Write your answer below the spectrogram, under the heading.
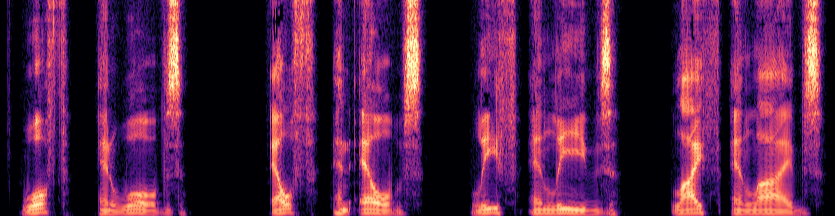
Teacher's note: the unvoiced F in that environment became voiced, since it was now surrounded by voiced sounds on each side. So that's just a fancy linguistic way of saying that the F sound switched to a V sound in those plural versions because that plural ending led to a natural sound change.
